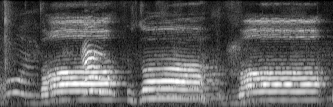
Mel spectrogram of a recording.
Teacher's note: آخر میں وا کرنا ہے، دال کی آواز نہیں نکالنی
